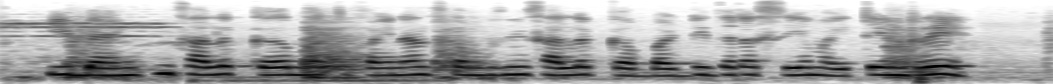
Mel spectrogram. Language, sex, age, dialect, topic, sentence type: Kannada, female, 18-24, Dharwad Kannada, banking, question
